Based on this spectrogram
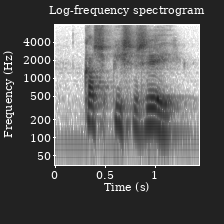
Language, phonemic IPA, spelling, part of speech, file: Dutch, /ˌkɑs.pi.sə ˈzeː/, Kaspische Zee, proper noun, Nl-Kaspische Zee.ogg
- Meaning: the Caspian Sea, a landlocked sea (in fact a giant lake) in Central Asia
